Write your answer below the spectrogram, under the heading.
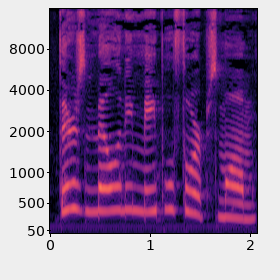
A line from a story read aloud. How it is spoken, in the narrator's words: cried Heidi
